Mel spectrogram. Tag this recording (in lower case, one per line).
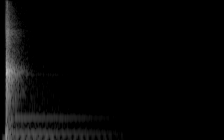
finger snapping
hands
